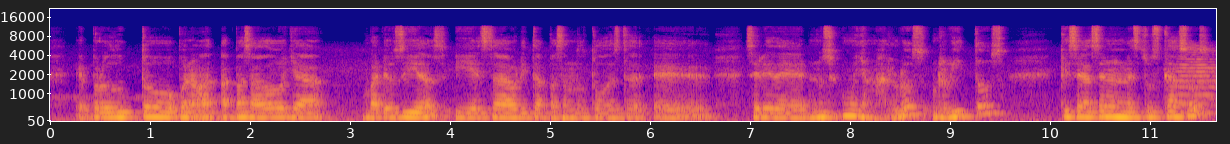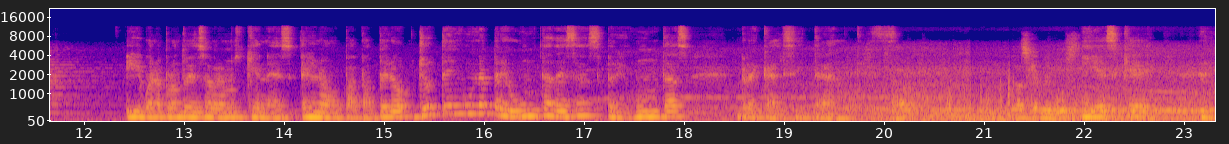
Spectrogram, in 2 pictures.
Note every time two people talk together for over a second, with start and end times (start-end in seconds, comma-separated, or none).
none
